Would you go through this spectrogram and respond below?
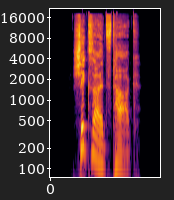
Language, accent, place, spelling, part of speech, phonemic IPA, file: German, Germany, Berlin, Schicksalstag, noun / proper noun, /ˈʃɪkzaːlsˌtaːk/, De-Schicksalstag.ogg
- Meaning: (noun) a fateful day, a day of destiny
